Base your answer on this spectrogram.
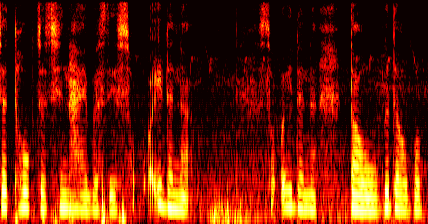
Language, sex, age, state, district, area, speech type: Manipuri, female, 30-45, Manipur, Chandel, rural, spontaneous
